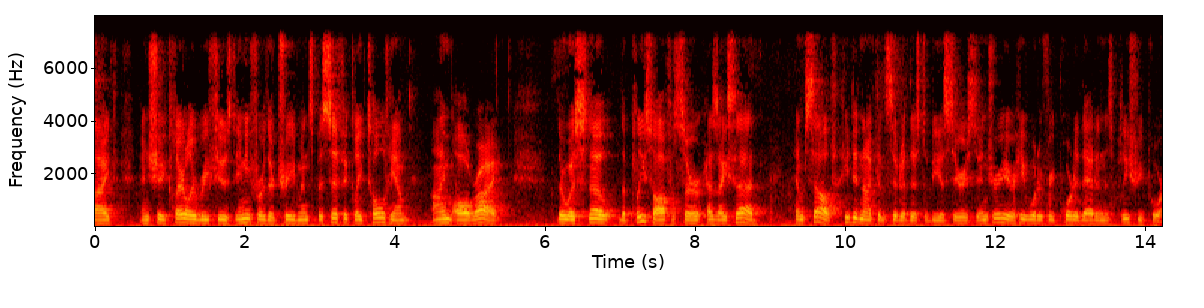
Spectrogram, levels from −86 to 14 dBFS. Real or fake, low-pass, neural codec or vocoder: real; 7.2 kHz; none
